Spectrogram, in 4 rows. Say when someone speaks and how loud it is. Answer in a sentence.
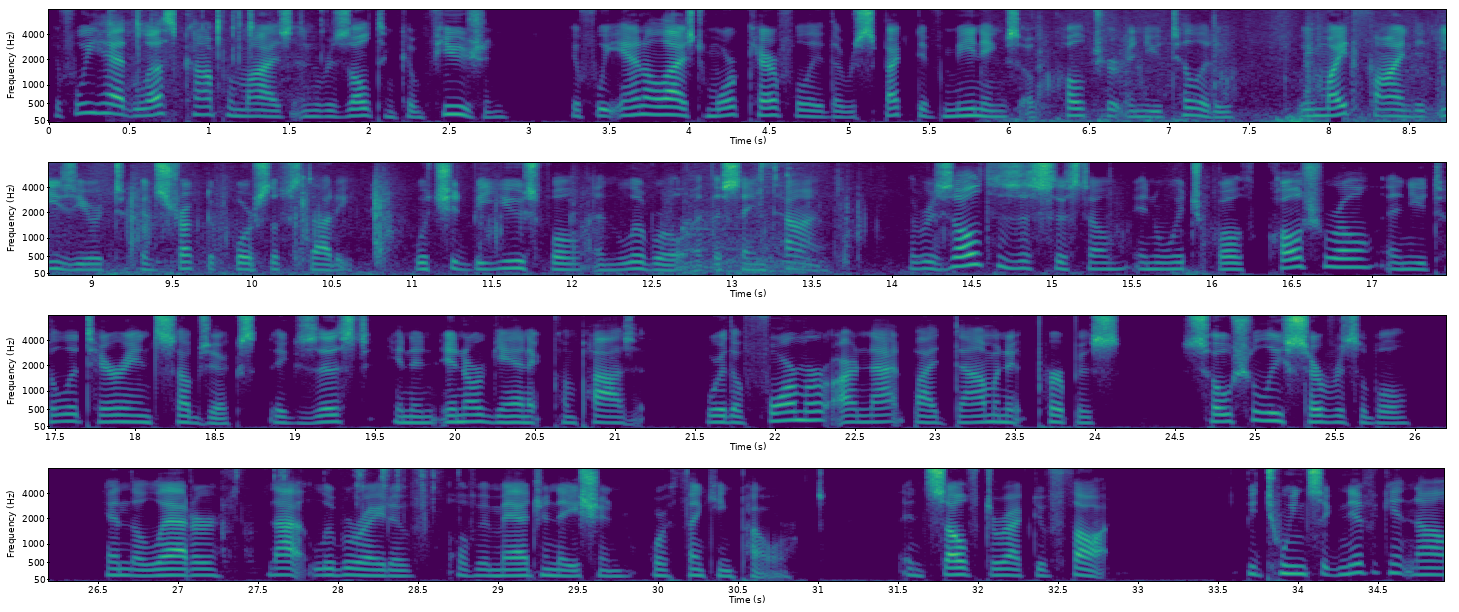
The talking can be heard from 0.0 to 32.8 s, at a steady volume; and briefly from 33.6 to 34.8 s.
